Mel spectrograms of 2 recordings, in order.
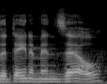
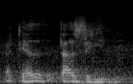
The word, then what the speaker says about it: Idina Menzel: Please welcome the wickedly talented one and only Adele Dazeem.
